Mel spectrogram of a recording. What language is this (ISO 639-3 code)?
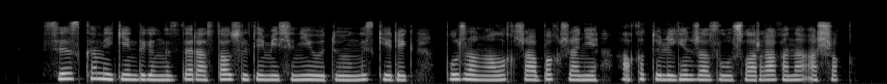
kaz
